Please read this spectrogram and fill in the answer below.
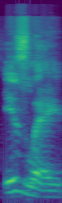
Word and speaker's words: Islay: just do it no so it is isla it's isla yeah but basically a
